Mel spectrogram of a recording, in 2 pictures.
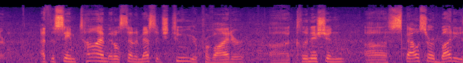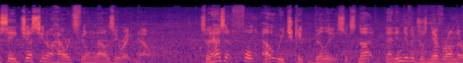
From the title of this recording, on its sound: LIVE ftom #HIMSS17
